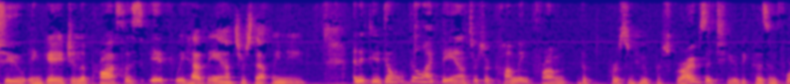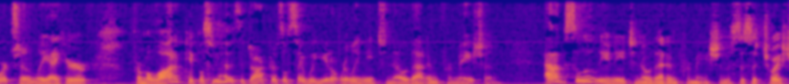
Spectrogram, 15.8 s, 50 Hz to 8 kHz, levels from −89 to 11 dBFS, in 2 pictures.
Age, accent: 50-69, American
